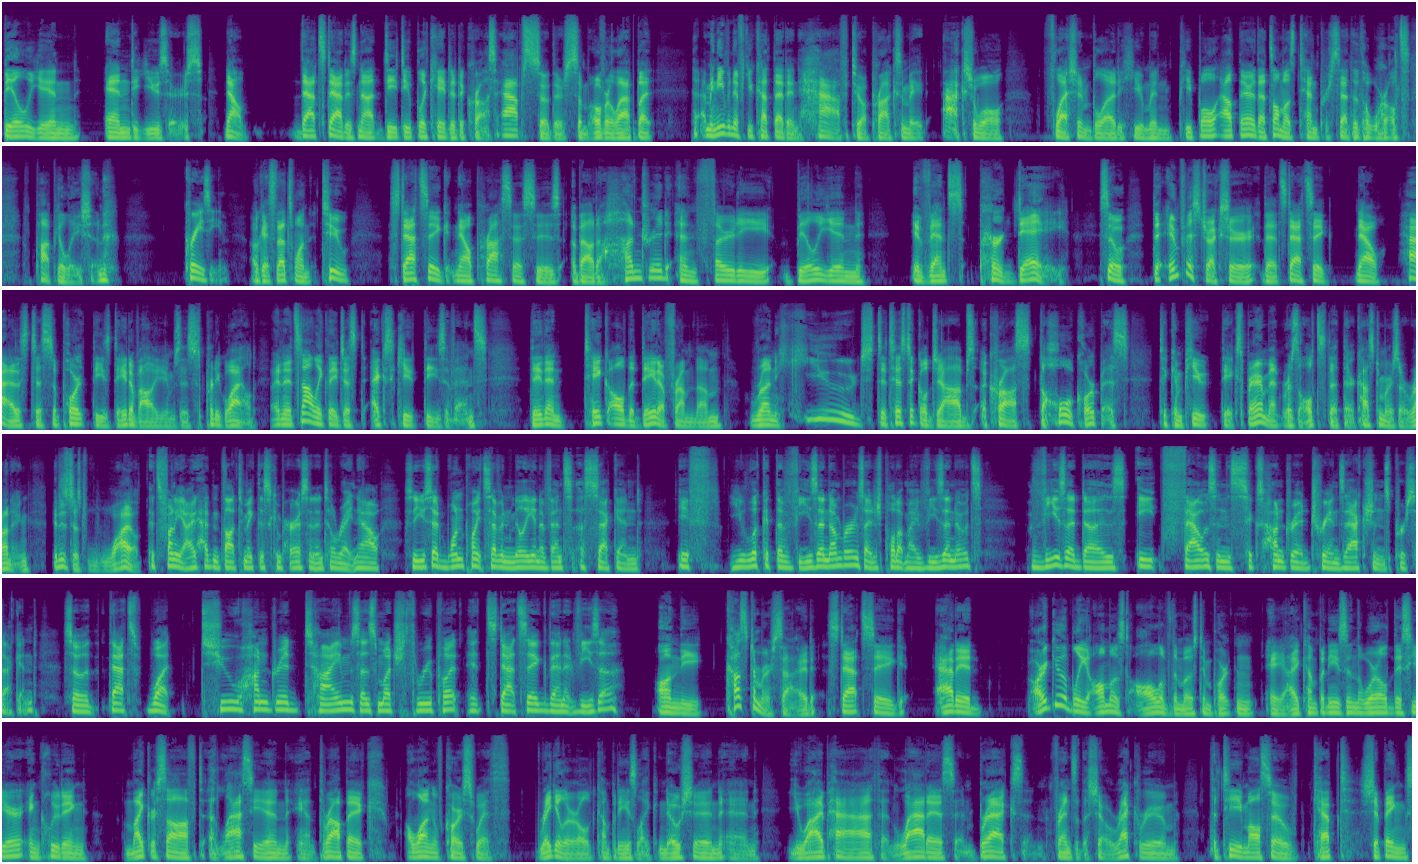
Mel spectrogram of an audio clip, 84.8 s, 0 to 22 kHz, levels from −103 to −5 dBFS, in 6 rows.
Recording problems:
abrupt cut into speech; at the end

